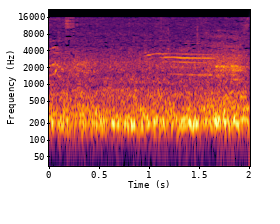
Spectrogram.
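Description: A faint, thin, high-pitched animal call lasting under a second, about halfway through, over quiet background hiss.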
